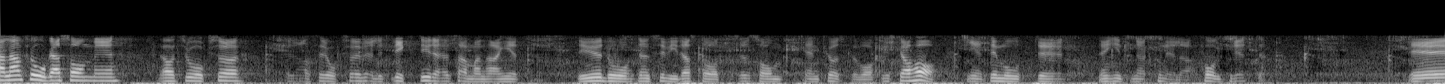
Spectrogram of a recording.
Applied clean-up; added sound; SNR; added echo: neural separator model SepFormer WHAM!.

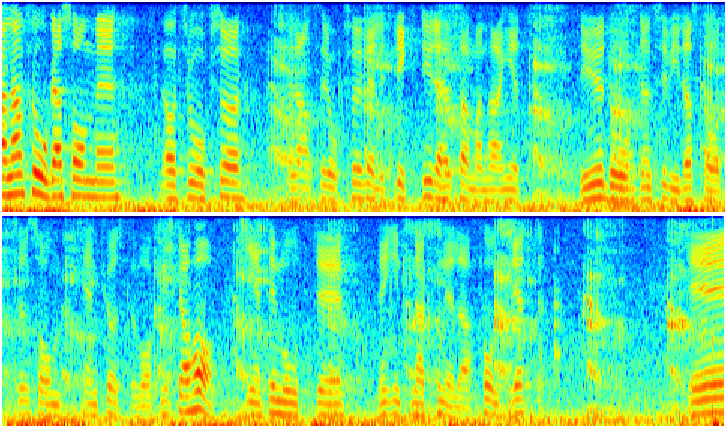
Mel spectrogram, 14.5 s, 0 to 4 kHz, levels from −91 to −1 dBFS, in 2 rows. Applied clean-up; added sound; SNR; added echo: none; Wind; 0 dB; none.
